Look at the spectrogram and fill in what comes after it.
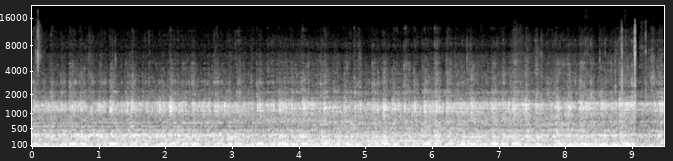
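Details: Bathroom exhaust fan: continuous rough hum with raspy midrange whir and faint irregular rattles; noisy fan, bad motor or fan bearing suspected, particle-board-like debris fell out when opened.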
